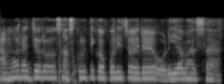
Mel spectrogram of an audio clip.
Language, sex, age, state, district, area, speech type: Odia, female, 45-60, Odisha, Mayurbhanj, rural, spontaneous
